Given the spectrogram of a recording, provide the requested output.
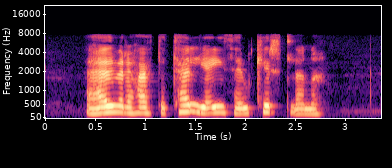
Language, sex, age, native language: Icelandic, female, 12, Icelandic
